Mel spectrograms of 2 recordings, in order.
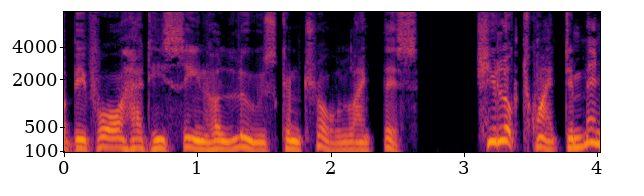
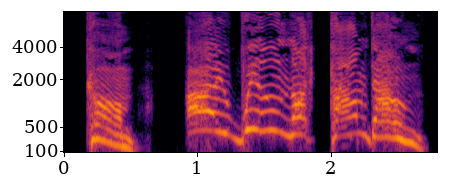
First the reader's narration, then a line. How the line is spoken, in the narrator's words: she screamed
